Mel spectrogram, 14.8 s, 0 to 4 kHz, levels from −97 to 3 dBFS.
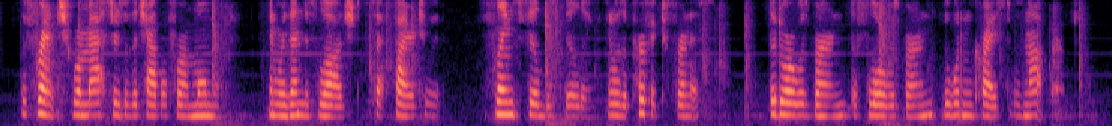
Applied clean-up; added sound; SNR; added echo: neural separator model SepFormer DNS4.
